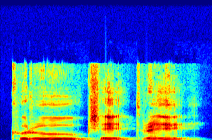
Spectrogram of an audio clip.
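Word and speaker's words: kurukṣetre: Why is it a long U? The second one, because we have ka and sha combined. So that again slows down that previous syllable. So it's dharma kshetre kuru kshetre.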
